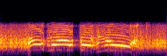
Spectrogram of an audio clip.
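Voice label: German player friendly fire mood high, speech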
